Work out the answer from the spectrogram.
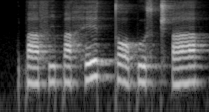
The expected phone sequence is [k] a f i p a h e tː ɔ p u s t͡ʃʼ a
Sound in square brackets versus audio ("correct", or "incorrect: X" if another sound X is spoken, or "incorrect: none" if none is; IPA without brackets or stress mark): incorrect: p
